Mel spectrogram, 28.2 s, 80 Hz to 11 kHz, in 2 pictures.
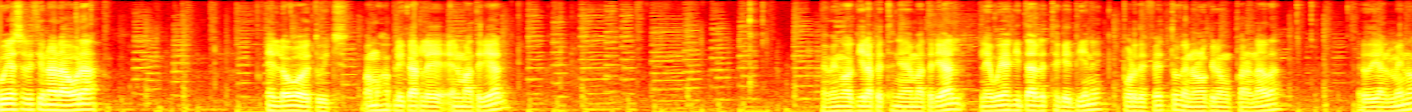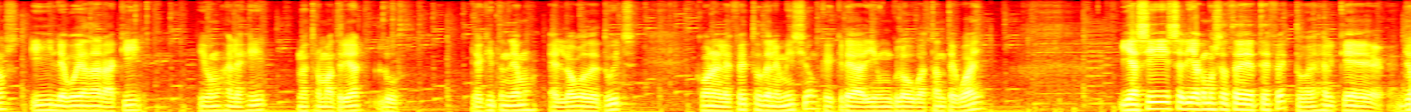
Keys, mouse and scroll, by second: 1.8-2.1 shift+drag, 2.8 click, 5.2-5.6 shift+drag, 11.4-11.8 shift+drag, 13.1-14.5 drag, 18.9 click, 19.8-20.4 drag, 20.8-22.2 drag, 23.6-26.3 drag, 26.8-27.3 drag.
